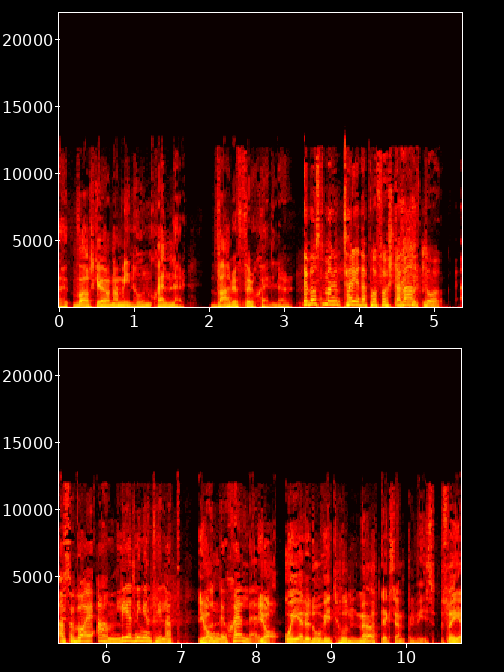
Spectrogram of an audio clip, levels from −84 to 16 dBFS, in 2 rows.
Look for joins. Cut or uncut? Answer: uncut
